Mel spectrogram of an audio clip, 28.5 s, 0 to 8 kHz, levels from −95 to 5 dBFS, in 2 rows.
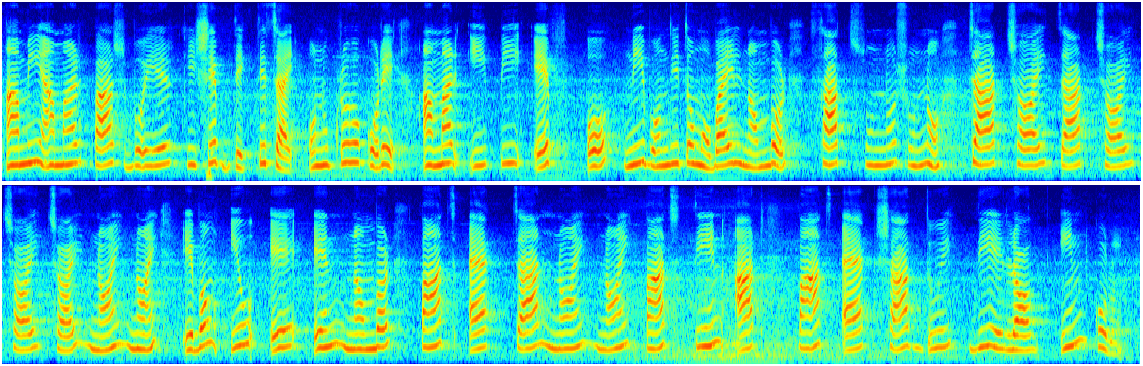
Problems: constant background noise, echo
